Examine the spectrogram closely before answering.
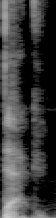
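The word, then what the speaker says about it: deque: So here's the documentation, and you can see it is pronounced deck.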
